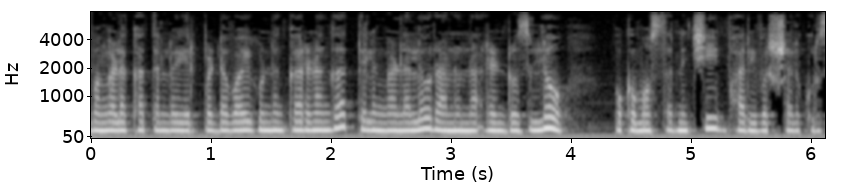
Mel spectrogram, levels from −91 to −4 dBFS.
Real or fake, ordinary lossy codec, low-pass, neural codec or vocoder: real; none; none; none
